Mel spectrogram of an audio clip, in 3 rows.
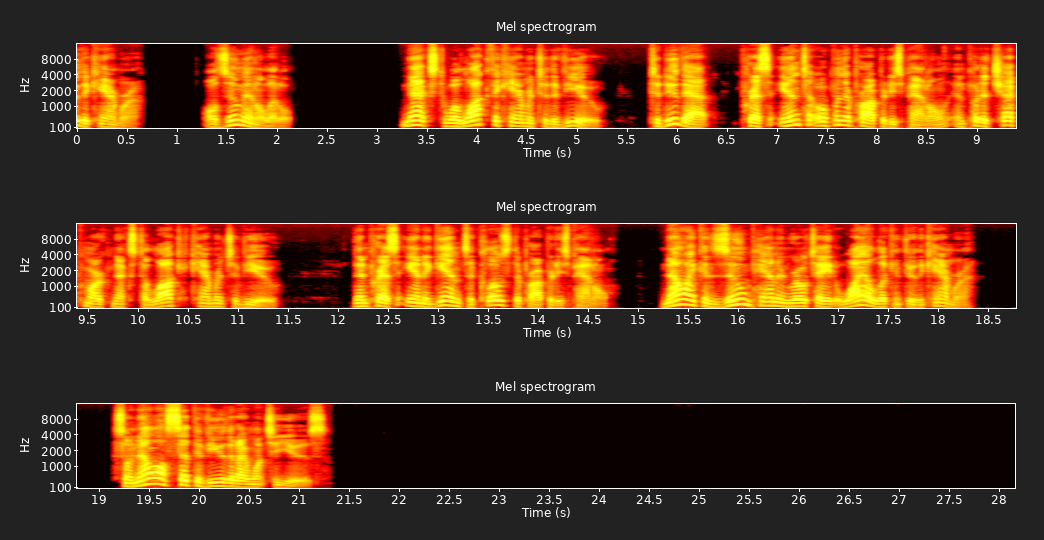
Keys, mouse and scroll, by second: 0.8-1.3 scroll up 1, 1.8-3.0 scroll up 1, 3.0-4.7 scroll up 1, 6.8 n, 9.1 click, 12.4 n, 19.4 middle click, 22.6 shift+middle click, 25.0-27.4 scroll up 7, 27.4 shift+middle click.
